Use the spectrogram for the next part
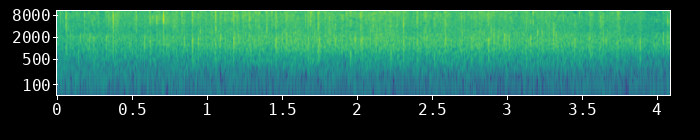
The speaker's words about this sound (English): If you don't like your sin, you'd have clapped. If you like it, you might not have clapped for that one.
